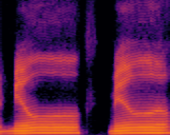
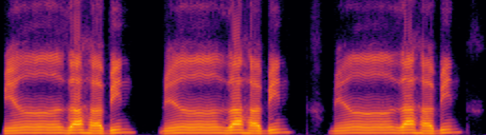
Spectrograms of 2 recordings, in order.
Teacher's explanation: غنہ کیسے کرنا ہے کہ ناک کے بانسے میں آواز کو چھپا لینا ہے. ٹھیک ہے، نون ساکن کی آواز کو ناک کے بانسے میں چھپا لینا ہے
